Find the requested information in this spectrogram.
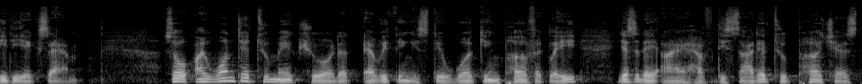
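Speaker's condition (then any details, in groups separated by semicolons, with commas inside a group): No condition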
